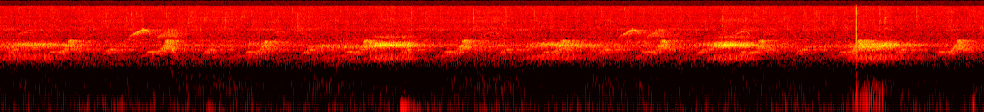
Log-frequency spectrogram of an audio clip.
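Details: In the evening, gray treefrogs (Hyla versicolor) give short, musical advertisement trills that rise and fade over a soft chorus, with a whip-poor-will also in the recording.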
